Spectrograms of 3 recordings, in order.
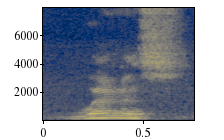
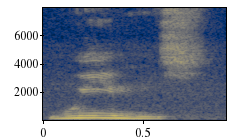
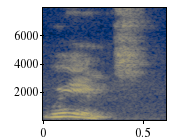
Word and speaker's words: Wemyss: It says here, if you can read that, to me it looks like Wemyss Malts, but it's really pronounced Wemyss Malts.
